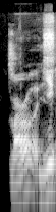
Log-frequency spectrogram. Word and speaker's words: Marois: Marois.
